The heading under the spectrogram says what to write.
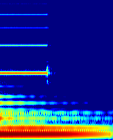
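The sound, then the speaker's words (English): A harsh, loud buzz from an old-school alarm clock drones steadily, its rasping harmonic tone holding without a break before the upper edge fades and it tapers off toward the end. “From the harsh buzz of an old-school alarm clock, to the grinding of a blender, to the beep of an oven when it's done preheating.”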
